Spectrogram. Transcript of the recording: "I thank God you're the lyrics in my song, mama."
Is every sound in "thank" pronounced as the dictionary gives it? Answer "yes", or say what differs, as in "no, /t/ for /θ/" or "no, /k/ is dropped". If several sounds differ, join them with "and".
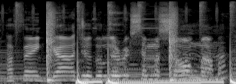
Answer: yes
